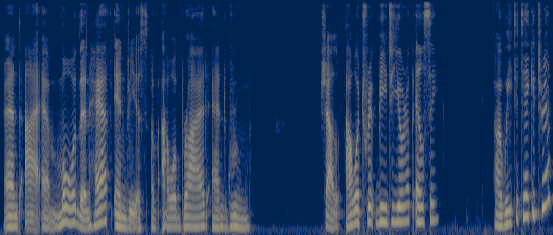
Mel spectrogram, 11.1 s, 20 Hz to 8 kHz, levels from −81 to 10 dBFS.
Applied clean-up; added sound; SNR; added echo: none; none; none; none.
